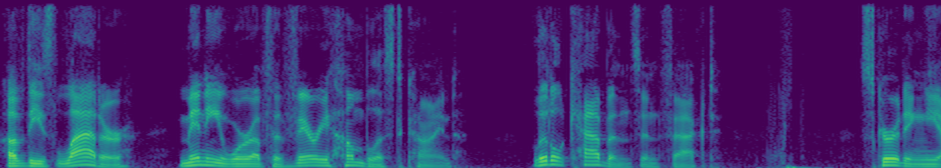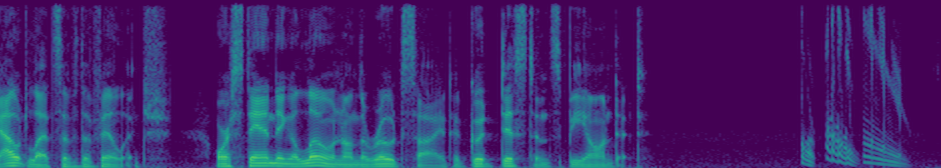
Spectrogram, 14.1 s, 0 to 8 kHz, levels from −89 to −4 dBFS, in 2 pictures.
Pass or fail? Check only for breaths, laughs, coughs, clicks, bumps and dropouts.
fail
